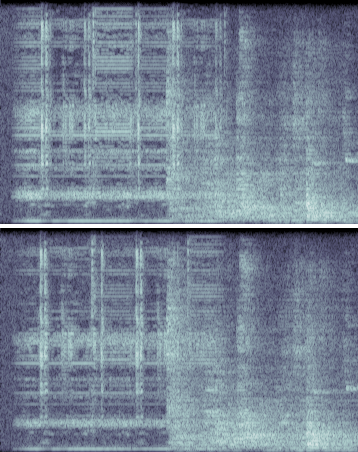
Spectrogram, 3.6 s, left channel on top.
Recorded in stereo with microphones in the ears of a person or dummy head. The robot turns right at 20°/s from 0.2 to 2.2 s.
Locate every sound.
1.6 s a sliding door: 45° left (ahead or behind), 1.5 m; by 3.5 s 55° left (ahead or behind), 1.5 m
